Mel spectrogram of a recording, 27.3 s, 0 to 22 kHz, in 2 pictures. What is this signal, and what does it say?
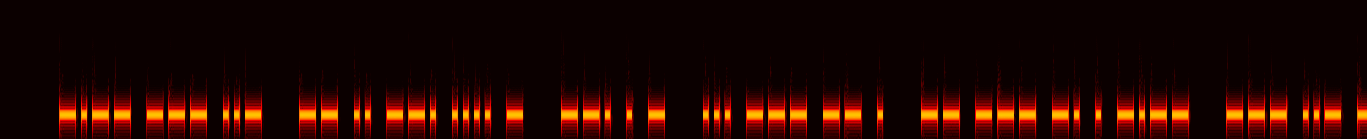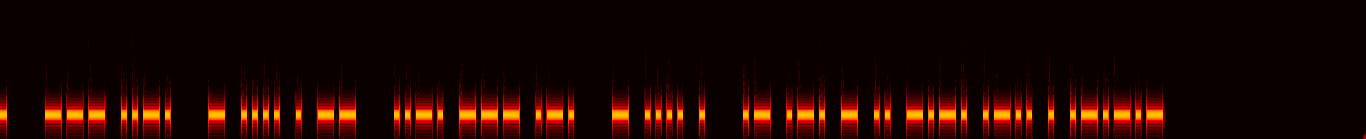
Morse code, heard as a keyed tone, about 22 wpm, 700 Hz. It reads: YOU MIGHT GET SOME MONEY OUT OF THEM FOR THE ARTICLE.
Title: Sentences from Top 1000 Words - Review Part 5 - 22wpm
